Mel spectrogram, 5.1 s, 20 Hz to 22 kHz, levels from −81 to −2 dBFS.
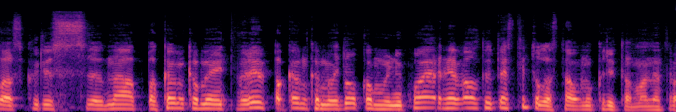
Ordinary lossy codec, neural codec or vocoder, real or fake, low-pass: AAC, 96 kbps; codec, 44.1 kHz, 2.6 kbps, DAC; fake; 14.4 kHz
